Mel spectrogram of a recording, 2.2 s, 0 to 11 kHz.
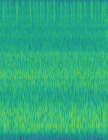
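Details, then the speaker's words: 7x10 variable speed mini lathe on a first turning pass over an out-of-round workpiece: a steady motor whir with a light, uneven chattering scrape as the tool catches the high spots. This is an interrupted cut. "as you can see is taking a very uneven cut and that's because the periphery of that workpiece is very uneven"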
